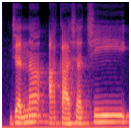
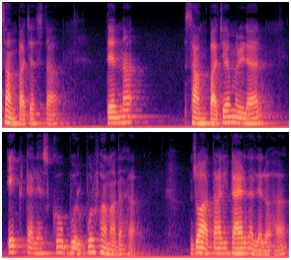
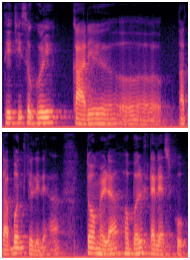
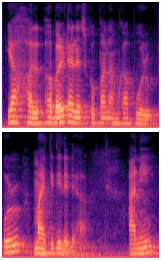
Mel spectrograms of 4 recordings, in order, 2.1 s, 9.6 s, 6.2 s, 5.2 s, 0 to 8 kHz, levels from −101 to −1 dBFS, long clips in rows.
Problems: constant background noise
